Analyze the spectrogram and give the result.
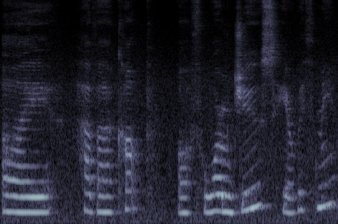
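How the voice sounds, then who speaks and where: A Finnish knitting vlogger, croaky and slow from illness, gives a casual update carefully and hesitantly. Her voice is warm and on the high side, heard in a roomy, lamp-lit indoor room with a little hiss or hum.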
